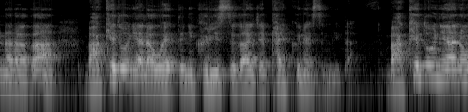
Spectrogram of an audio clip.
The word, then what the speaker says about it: 마케도니아: 말씀이 데살로니가는 어떤 곳이냐는 마케도니아 성경에는 마게도니아 나와 있지만 우리가 현 현대적인 발음을 하는 마케도니아 그리가 마케도니아는 뭐 알렉산더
